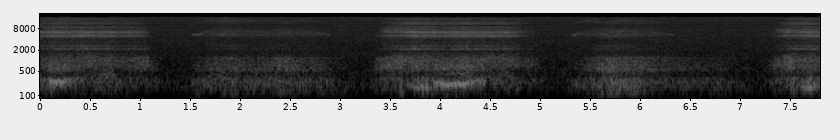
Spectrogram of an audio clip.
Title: Snoring!!!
